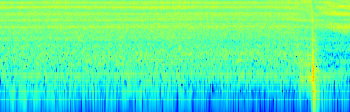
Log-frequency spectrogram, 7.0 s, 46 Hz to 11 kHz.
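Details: Firstess (Yeswelder) DP200 in lift TIG mode, 125 amps on 1/8 in plate, manual shield gas valve: steady soft hiss with a faint high buzz and one brief crackle near the end; TIG arc burning stable and normal.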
